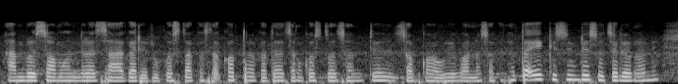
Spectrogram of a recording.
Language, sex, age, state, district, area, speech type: Nepali, female, 30-45, West Bengal, Jalpaiguri, rural, spontaneous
